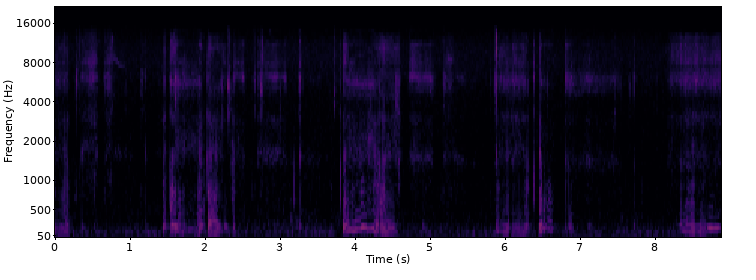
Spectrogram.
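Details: Pug named Джастина snoring indoors: rough, raspy breaths repeating roughly every two seconds, each a buzzy low snort with noisy hiss, pauses of quiet between.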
